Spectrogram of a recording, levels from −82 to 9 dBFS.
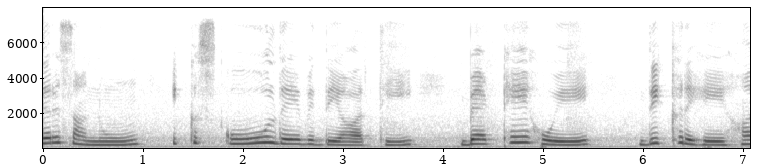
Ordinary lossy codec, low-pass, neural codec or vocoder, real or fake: none; 7.2 kHz; none; real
